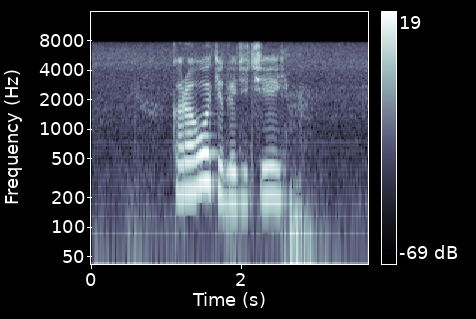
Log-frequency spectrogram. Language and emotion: Russian, sad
